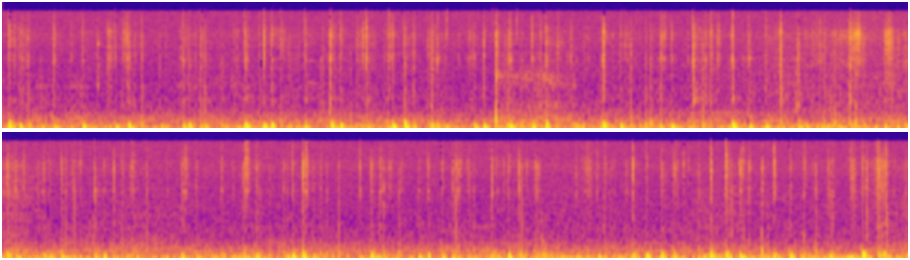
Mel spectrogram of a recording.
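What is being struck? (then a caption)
Disposable paper cup. Long, dark-painted nails tap rapidly and continuously on a hollow, apparently empty white disposable paper cup held in one hand close to the microphone. The taps are short, dry and dull, with a low, thuddy body, faint crisp clicks on top and no ring. They form a steady, pattering rhythm throughout.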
